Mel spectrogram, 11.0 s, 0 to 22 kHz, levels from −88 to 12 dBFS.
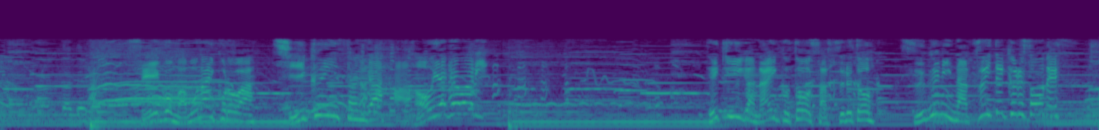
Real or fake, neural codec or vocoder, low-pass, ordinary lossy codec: real; none; 7.2 kHz; MP3, 64 kbps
